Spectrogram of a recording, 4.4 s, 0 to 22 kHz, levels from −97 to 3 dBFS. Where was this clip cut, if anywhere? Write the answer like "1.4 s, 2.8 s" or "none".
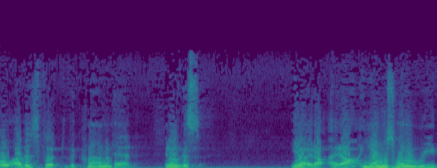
1.1 s, 1.6 s

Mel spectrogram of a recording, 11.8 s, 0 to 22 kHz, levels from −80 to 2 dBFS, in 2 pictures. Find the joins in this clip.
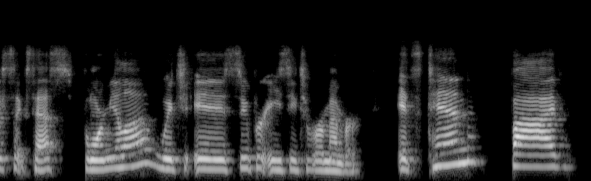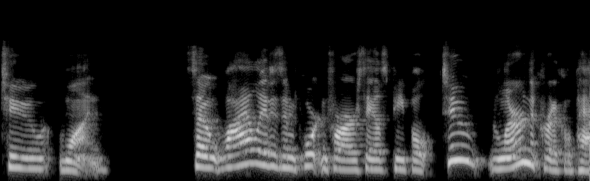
none

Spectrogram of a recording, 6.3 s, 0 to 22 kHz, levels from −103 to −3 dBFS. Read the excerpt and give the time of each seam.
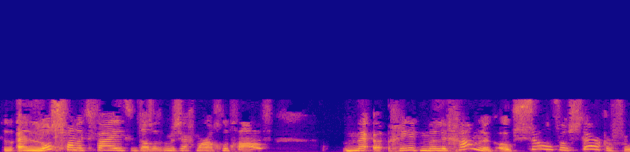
2.3 s, 5.1 s

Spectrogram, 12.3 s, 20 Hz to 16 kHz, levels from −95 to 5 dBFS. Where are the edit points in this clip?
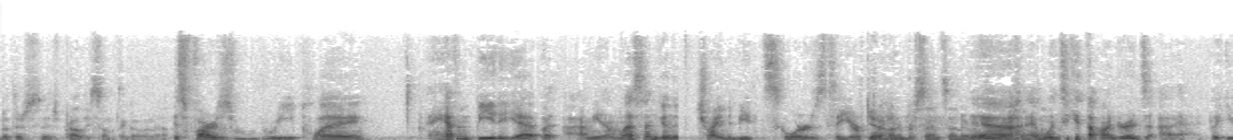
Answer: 1.7 s, 6.8 s, 8.2 s

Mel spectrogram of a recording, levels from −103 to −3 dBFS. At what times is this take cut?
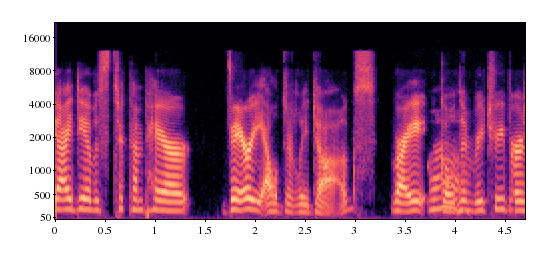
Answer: none

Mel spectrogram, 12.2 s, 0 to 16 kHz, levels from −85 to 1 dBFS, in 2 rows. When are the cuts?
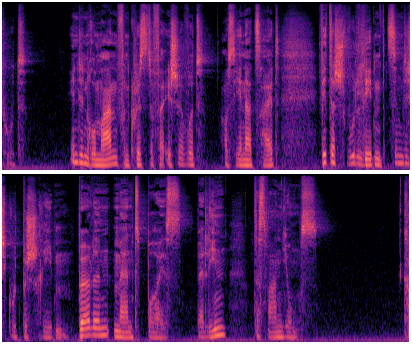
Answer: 5.7 s, 7.2 s, 9.0 s

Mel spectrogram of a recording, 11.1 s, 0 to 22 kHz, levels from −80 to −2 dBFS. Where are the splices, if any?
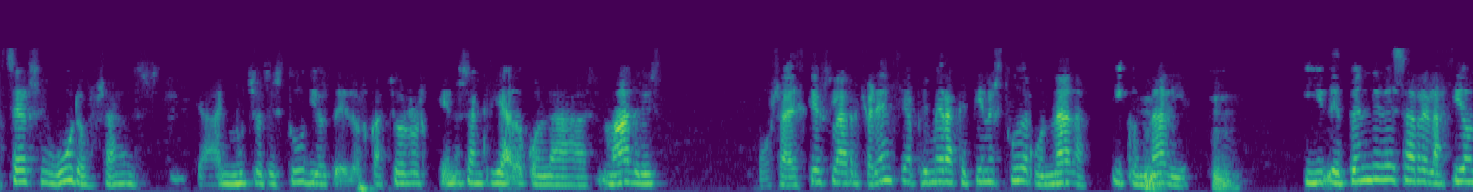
1.4 s, 3.2 s, 7.7 s, 9.0 s

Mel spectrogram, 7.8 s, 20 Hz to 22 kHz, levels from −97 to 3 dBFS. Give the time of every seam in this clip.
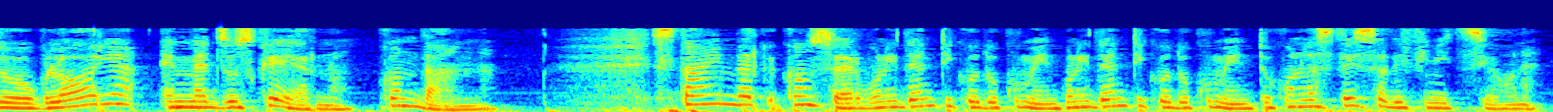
1.9 s, 5.3 s

